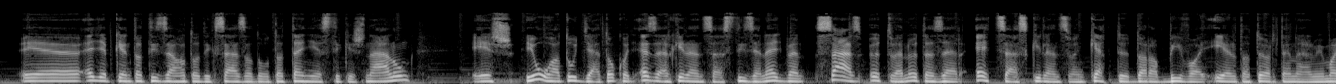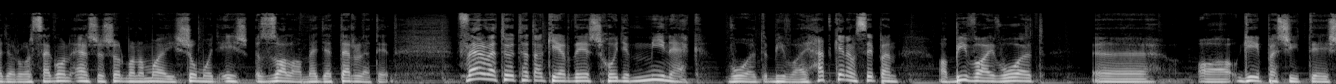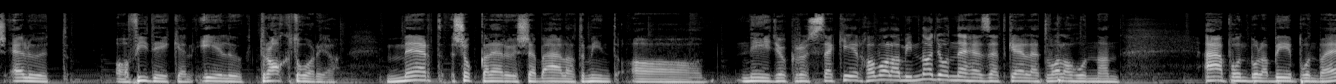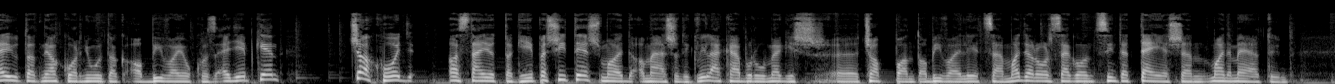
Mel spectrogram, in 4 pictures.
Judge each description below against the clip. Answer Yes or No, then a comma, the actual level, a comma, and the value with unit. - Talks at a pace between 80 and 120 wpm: Yes, average, 110 wpm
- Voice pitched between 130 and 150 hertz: Yes, medium, 140 Hz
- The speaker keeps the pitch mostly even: No, average, 4.2 semitones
